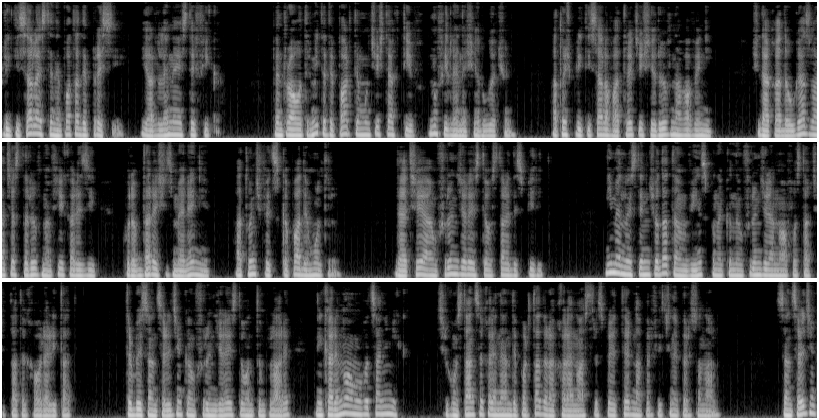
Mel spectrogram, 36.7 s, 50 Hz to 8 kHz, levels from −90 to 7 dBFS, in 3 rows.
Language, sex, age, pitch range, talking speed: Romanian, male, 20-39, 115-135 Hz, 160 wpm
